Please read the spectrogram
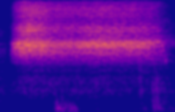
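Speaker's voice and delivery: soft unvoiced shush; whisper. A narrator's reading. Tag hushing the squirrels for the sleeping cat, whispered. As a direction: hush them in a breathy whisper. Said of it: "whispers Tag".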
